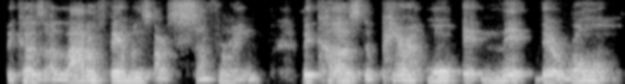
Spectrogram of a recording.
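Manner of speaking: ordinary delivery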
